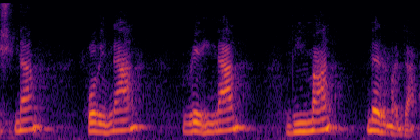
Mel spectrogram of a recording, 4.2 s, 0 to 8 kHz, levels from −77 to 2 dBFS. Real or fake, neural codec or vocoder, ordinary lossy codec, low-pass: fake; codec, 16 kHz, 1.1 kbps, Voila-Tokenizer; none; none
